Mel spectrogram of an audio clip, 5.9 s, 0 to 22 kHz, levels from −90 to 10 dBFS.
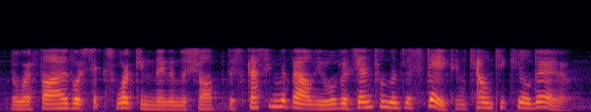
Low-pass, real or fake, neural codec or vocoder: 3.6 kHz; fake; codec, 24 kHz, 1 kbps, SNAC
